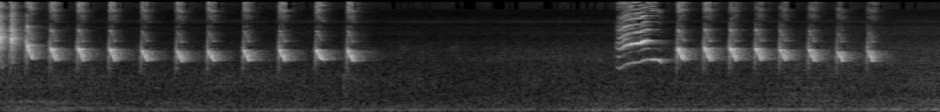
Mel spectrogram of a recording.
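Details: Kapas tembak lure song meant to provoke singing: a string of sharp repeated chirps, a silent gap, then rising swept notes leading into another chirping run.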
